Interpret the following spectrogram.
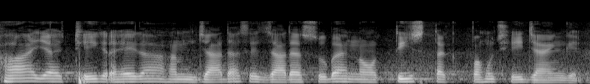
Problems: none marked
